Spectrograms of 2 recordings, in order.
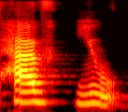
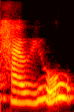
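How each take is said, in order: First: The v sound in 'have' is clear. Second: The v sound in 'have' is unclear. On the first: The speaker calls it right. "you need to make sure you pronounce it clearly" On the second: The speaker calls it wrong. "it's not have you"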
